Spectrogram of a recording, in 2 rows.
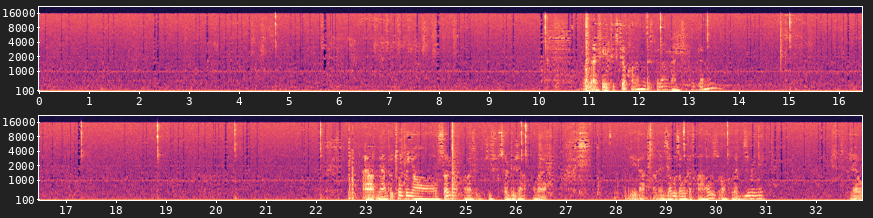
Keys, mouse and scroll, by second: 4.9 click, 12.2-13.3 drag, 13.3 middle click, 17.4 click, 19.5-20.0 scroll down 1, 26.1-27.8 drag, 27.8-28.8 middle drag, 30.3-31.7 drag.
